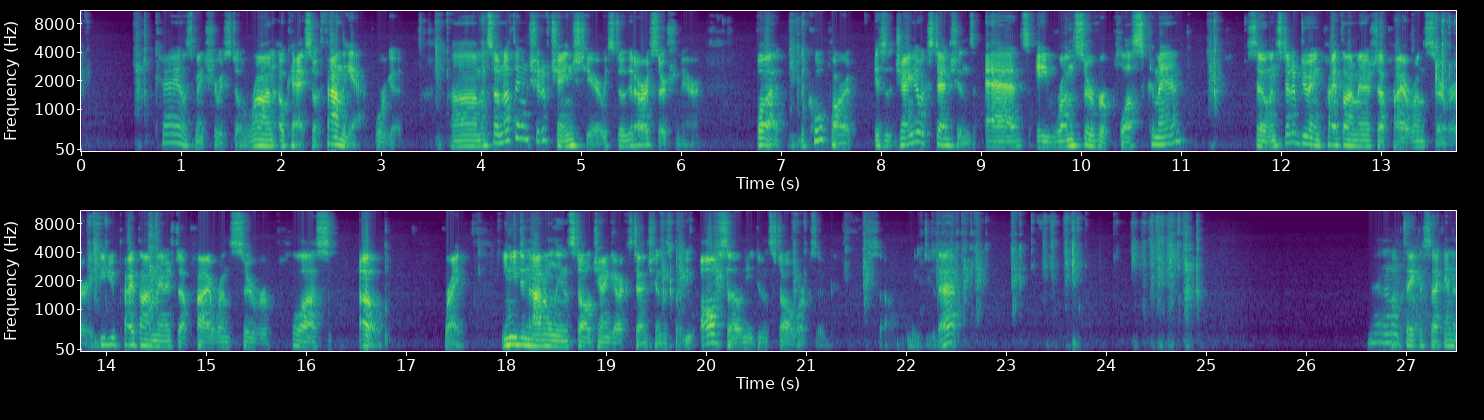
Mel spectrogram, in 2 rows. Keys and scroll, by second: 0.5 shift+Return, 3.5-3.9 typing, 7.1 ctrl+c, 11.2 Up, 12.9-14.4 typing, 19.5 Up, 19.6 Up, 20.0 Up, 20.8 Up, 21.5-25.1 typing.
